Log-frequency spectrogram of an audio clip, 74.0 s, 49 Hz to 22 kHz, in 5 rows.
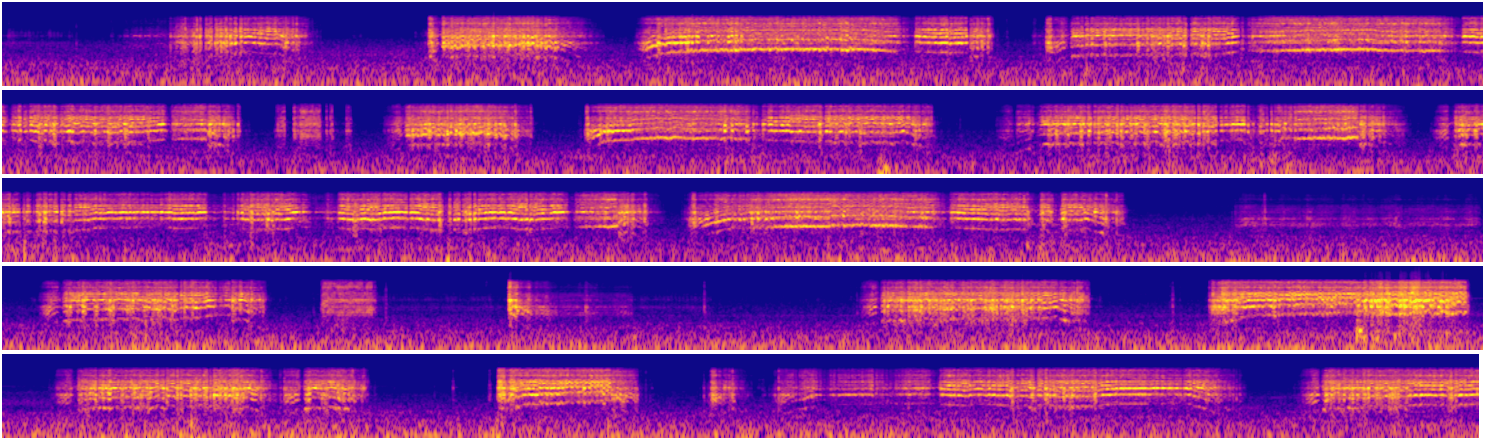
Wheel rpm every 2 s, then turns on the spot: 50, 60, 80, 120, 120, 130, 160, 160, 60, 70, 120, 130, 100, 160, 90, 160, 160, 130, 120, 160, 30, 20, 100, 60, 20, 10, 80, 60, 110, 90, 110, 40, 70, 80, 160, 80, 140.
2-6 16-18 40-44 46-52 54-56 58-60 62-64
